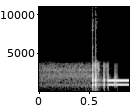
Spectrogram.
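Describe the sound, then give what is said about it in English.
Telephone keypad key-press tones on a phone line: after a faint hiss, a couple of short clipped beeps pop in, then a steadier dual-tone beep holds to the end. “Your connection was ended with a key press.”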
